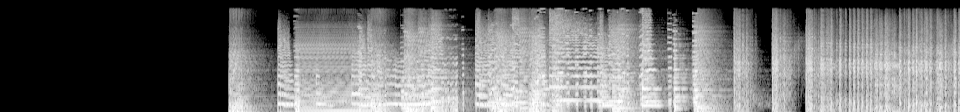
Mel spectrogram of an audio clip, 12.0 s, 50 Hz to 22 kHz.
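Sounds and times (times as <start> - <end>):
electronic synthesizer music: 2.9 - 9.2
rapid clicking drum-like pulses: 9.1 - 12.0.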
